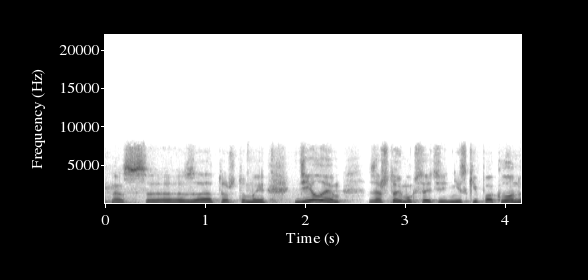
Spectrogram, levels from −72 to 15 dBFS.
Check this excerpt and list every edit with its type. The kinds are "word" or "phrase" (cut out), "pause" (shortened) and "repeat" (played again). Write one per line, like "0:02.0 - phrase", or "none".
none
